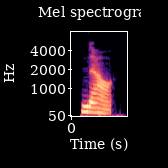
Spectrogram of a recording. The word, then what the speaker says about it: knout: used for flogging prisoners now is spelled k n o u t now you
